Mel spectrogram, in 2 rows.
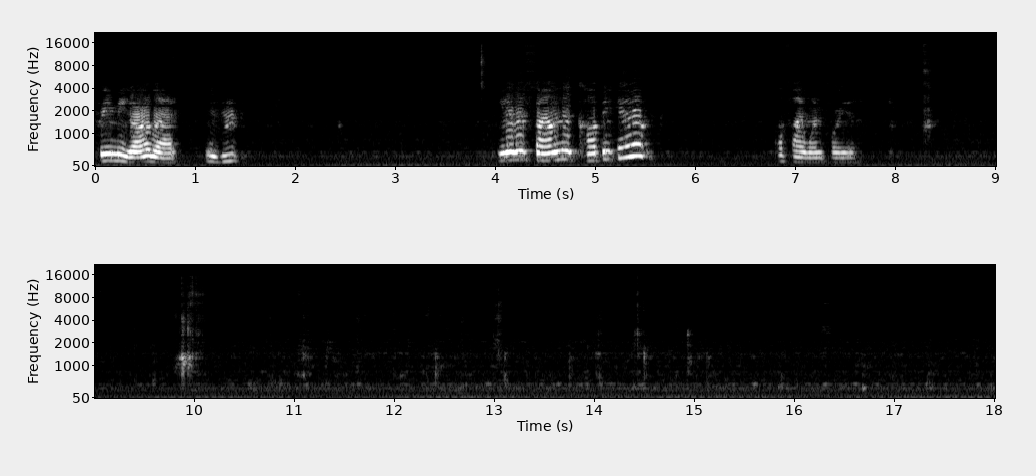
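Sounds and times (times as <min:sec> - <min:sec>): low steady hum: 0:00.0 - 0:18.0
chewing with wet mouth smacks: 0:07.9 - 0:18.0.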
